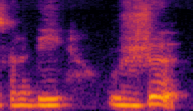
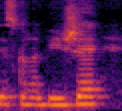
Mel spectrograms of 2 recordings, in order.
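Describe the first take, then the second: First: "je" said "zhuh", with rounded schwa; final "je" with lips rounded, not é; unaccented E. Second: "je" said "zhay", with a closed é; final "je" pronounced like French "gé"; accented E. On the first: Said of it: "if E doesn't have an accent". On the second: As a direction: say "je" as soft "zh" plus "ay". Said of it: "If it has an accent". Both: Shown as a demonstration.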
